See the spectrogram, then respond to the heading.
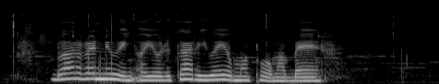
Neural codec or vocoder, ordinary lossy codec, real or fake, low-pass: none; none; real; 10.8 kHz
